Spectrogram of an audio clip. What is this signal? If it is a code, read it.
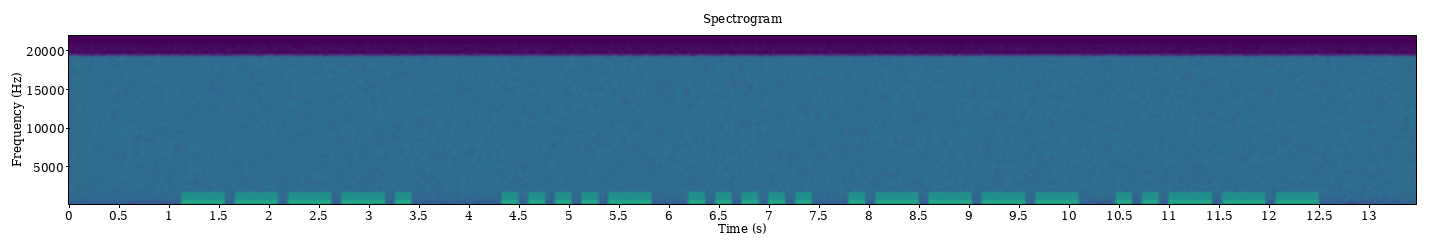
Morse code, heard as a keyed tone, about 9 wpm, 510 Hz. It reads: 9 4512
